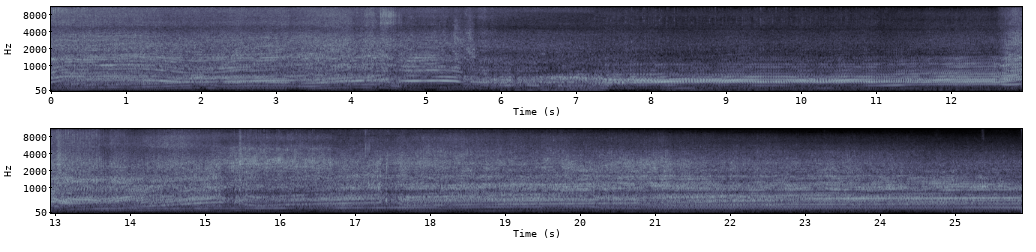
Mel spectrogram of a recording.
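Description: A Cobra race car roars along the track, its engine note sweeping up and then falling away as it passes, loud and steady throughout with no talk.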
